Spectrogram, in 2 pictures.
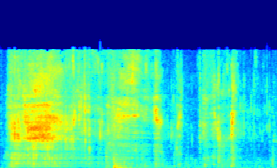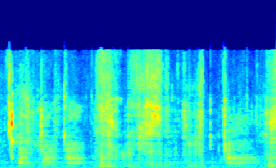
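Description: Close-up eating sounds: biting and chewing food, with many short wet mouth clicks. A noisy burst comes in the first second, and a short low falling hum about a second and a half in.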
